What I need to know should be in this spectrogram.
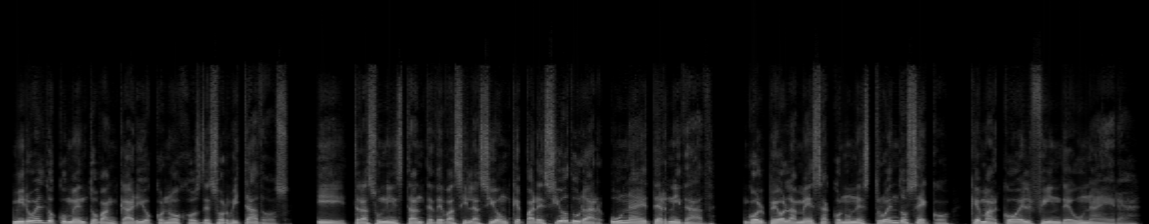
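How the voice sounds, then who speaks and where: A man's voice: fairly low pitch, a little mellow, dry recording, studio quality. A man narrating a scripted dramatic story in a solemn, literary storytelling manner.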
